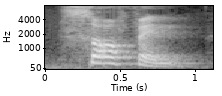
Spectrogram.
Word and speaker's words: soften: Soften. Again, silent tea.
